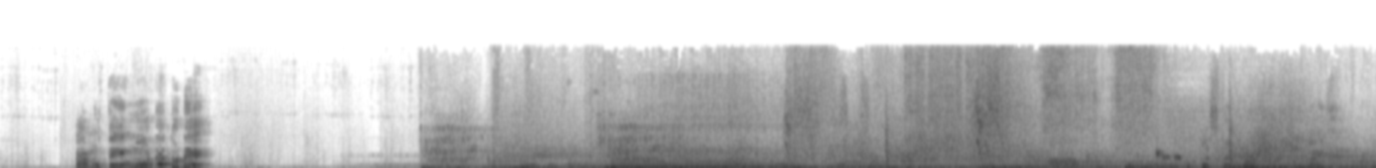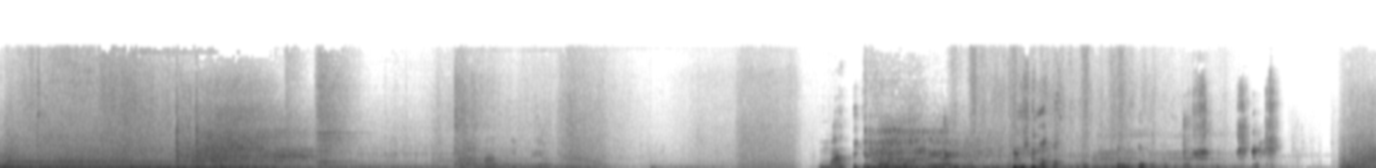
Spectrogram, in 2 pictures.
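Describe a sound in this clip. A young man talks through a microphone with animation.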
